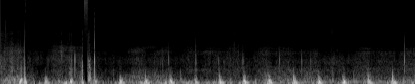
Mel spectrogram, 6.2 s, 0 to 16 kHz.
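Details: 35-year-old male, recorded at the mitral area after jogging up stairs, some running noise: rapid, steady low heart thumps through a stethoscope; fast heartbeat after exercise, a normal response to exertion.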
